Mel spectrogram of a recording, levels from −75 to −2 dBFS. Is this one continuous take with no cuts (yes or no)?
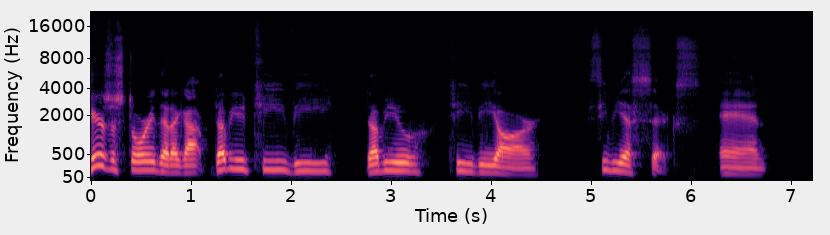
no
